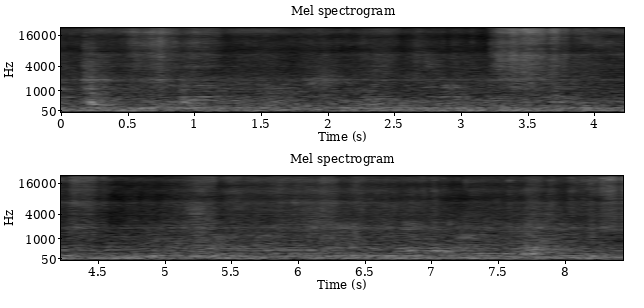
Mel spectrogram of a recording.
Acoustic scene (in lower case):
street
